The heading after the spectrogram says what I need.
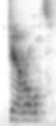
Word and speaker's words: Geralt: be sarcasm zero here soft G on Gerald uh yeah I suspect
